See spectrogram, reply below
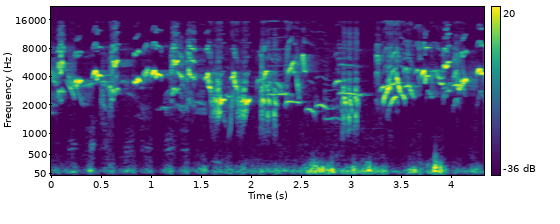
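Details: Kacer, the oriental magpie-robin, singing hard in 'full isian' style: a dense stream of short whistled and chirped phrases, bright upslurs and downslurs with a few buzzy notes, over a steady low hum.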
